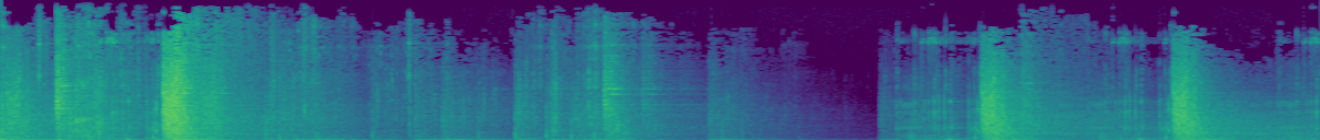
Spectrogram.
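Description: Footsteps patter quickly on stone stairs.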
